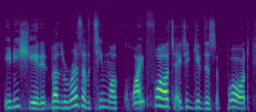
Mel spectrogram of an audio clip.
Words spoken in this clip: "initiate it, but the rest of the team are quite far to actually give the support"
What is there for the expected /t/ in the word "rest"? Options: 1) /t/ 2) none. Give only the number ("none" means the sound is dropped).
1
